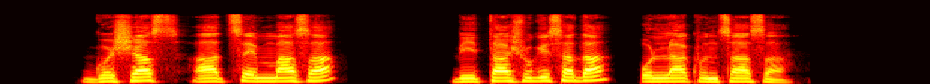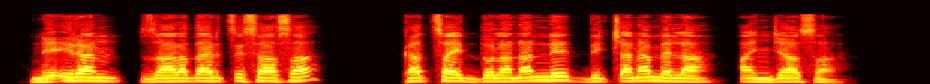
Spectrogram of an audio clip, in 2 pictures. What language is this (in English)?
Gofa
